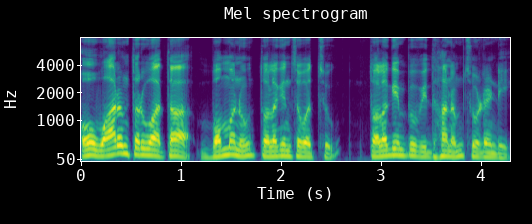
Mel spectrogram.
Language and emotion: Telugu, neutral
